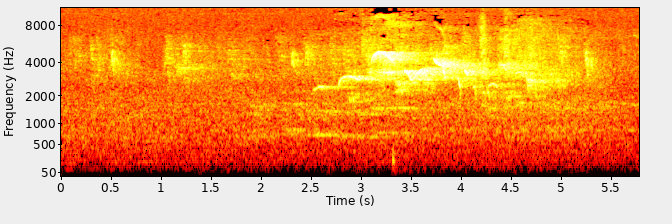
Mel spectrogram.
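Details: Scarlet-backed flowerpecker in Ubon Ratchathani, Thailand, 7 February 2020, recorded on a Nikon P1000: a bright burst of thin, high twittering notes swells midway, then fades against faint ambient noise.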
